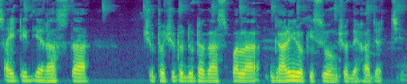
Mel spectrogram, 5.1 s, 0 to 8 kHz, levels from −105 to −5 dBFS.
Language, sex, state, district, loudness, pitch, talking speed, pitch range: Bengali, male, Assam, Hailakandi, -17 LUFS, 130 Hz, 140 wpm, 125-135 Hz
